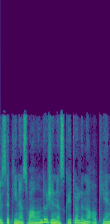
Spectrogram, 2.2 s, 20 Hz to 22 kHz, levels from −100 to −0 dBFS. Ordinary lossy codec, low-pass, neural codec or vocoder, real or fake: MP3, 64 kbps; 10.8 kHz; codec, 16 kHz in and 24 kHz out, 0.9 kbps, LongCat-Audio-Codec, four codebook decoder; fake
